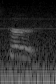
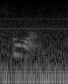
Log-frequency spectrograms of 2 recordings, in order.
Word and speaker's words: Scourge: It's Scourge. Scourge. Okay, I will say I will get stuff wrong in pronunciation. But I'm sorry ahead of very time. simple word. Scourge? I said Scourge. You said score.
